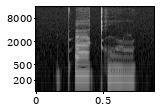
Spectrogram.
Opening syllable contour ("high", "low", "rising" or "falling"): high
